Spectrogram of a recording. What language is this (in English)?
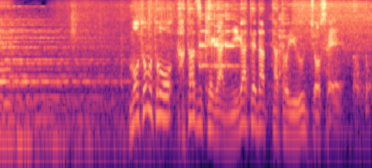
Japanese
